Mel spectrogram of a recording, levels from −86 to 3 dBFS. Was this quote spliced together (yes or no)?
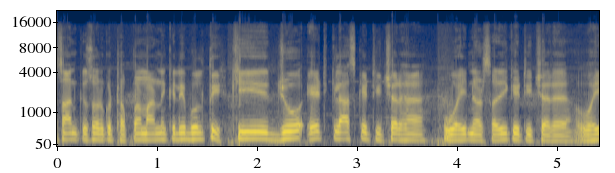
yes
